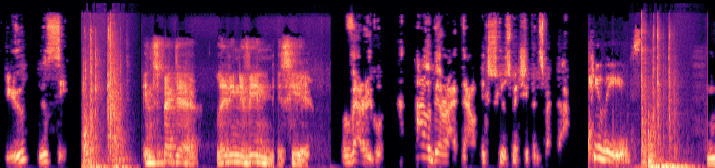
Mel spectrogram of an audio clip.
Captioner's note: sound of door opening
